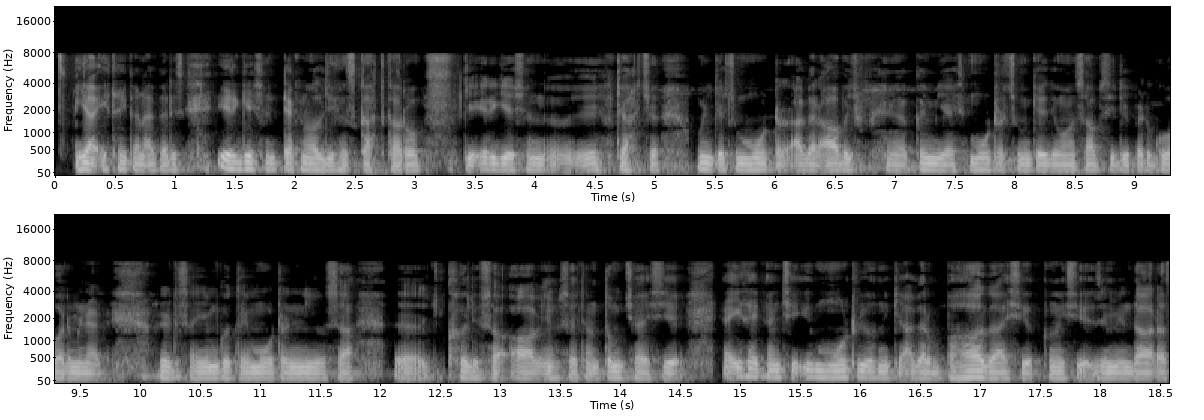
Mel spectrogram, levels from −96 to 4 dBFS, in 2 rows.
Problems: none marked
